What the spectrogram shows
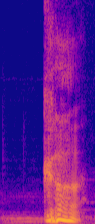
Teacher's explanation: Ga now is both voiced and aspirated as a Velar. There's vibration, there's a puff of air, point of contact is the throat.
